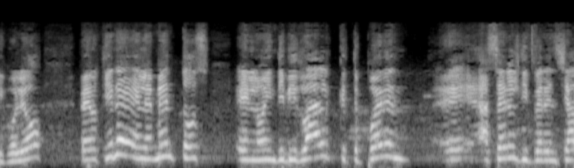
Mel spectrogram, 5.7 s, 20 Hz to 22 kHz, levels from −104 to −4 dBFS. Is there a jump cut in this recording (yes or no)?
no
